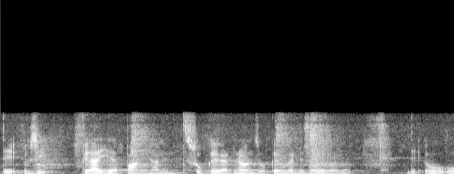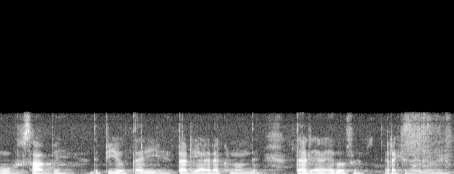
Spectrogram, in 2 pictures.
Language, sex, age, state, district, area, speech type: Dogri, male, 18-30, Jammu and Kashmir, Udhampur, rural, spontaneous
